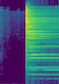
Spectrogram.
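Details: CMT thin-kerf ripping blade on a table saw, struck once: bright, clear ring that fades slowly and evenly with no dull buzz. This is a normal, sound blade.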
